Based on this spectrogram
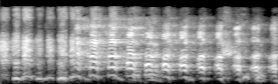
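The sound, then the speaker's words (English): A person imitates a dog panting: quick, breathy huffs repeating in a steady rhythm for a few seconds, fairly loud, with no words spoken. “And the dog is panting.”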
